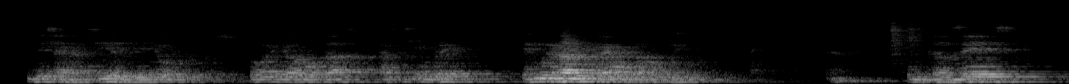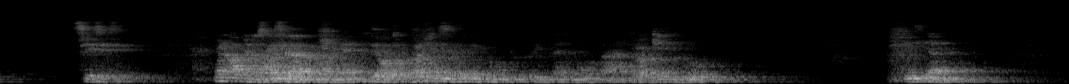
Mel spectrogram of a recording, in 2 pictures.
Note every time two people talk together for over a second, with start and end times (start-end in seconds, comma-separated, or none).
13.2-15.2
